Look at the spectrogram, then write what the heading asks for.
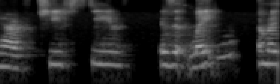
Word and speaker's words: Layton: pleasure to be here my name is steve layton i'm the new fire chief for the north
